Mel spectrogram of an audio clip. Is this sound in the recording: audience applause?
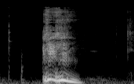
no

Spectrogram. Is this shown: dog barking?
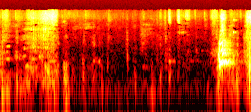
yes

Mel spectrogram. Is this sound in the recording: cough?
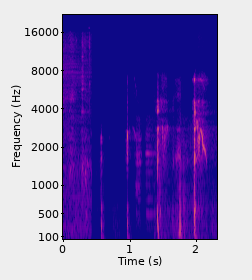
yes

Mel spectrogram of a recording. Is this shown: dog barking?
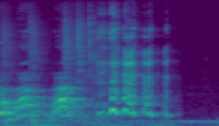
yes

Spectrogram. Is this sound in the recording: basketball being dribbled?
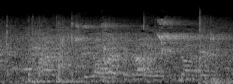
yes

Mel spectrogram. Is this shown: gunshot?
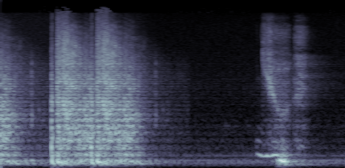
yes

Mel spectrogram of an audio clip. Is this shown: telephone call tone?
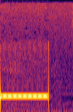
yes

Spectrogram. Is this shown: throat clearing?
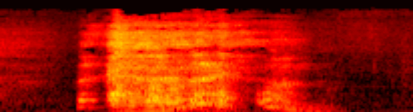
yes

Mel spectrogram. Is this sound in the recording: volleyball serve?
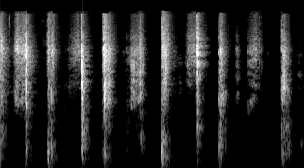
no

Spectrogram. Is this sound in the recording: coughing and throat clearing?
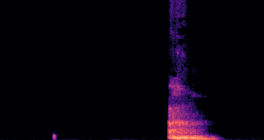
yes

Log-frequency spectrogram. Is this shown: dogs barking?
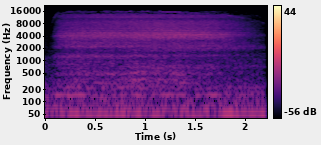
no

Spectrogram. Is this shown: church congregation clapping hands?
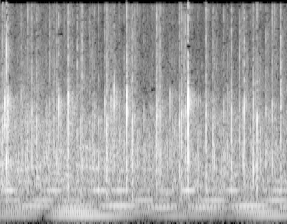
yes

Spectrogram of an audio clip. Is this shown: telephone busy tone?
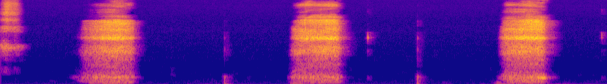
no

